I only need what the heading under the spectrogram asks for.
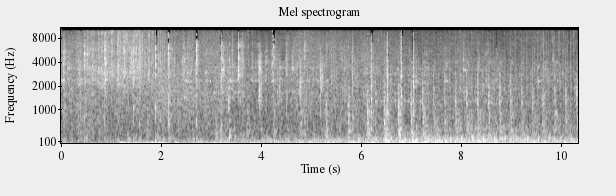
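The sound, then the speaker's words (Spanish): Boat engines idle and move through a harbour mouth. A steady low mechanical rumble runs throughout at moderate level, with many sharp clicks and taps scattered over it. “O al ir y venir de las embarcaciones en la bocana del puerto, que con los años se han ido modernizando, y con ellas sus sonidos.”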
